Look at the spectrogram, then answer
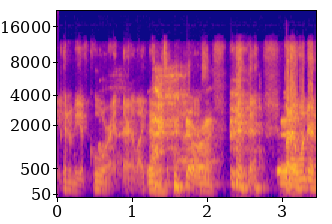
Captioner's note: both laugh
